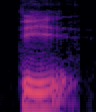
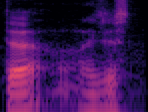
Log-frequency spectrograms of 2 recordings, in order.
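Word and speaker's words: 的: So in the dialogue, one of the characters talks about an jing di. The should be pronounced de. But you type it in as di.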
